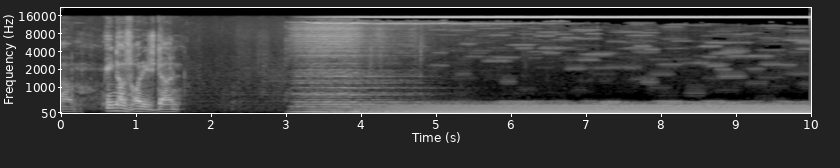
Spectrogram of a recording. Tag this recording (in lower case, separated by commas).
music, speech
